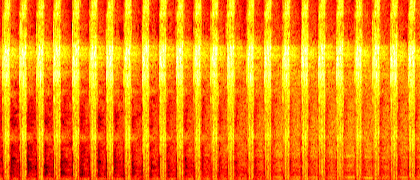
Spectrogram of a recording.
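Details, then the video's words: Grasshopper known locally as belalang kecek, recorded as birdsong-training master: rapid scratchy chirps at a steady beat of nearly four per second, hissing and high, with a faint low hum behind them later. "belalang masteran burung juara"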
